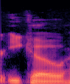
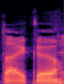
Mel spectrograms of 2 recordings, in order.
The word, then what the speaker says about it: Ico: Anyway, the game that this team did before Shadow of the Colossus was called Ico, or Eco, however you say it. – I've always heard it pronounced Ico.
